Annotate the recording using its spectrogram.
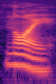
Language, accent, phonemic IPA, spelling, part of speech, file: German, Germany, /nɔʏ̯/, neu, adjective, De-neu.ogg
- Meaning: 1. new 2. modern, recent, latest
